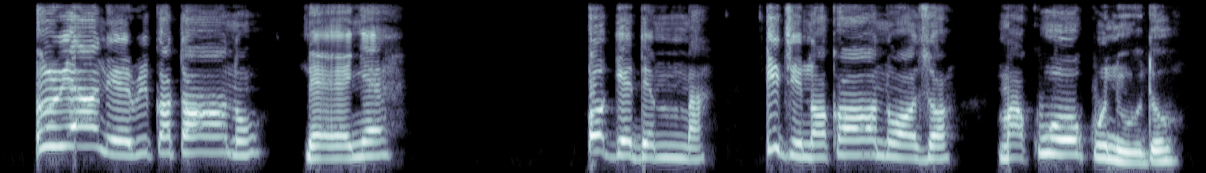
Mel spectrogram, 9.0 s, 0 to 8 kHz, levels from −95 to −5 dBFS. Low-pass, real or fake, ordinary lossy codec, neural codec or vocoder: 7.2 kHz; fake; none; vocoder, 22.05 kHz, 80 mel bands, Vocos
